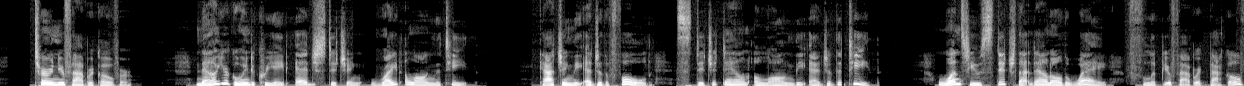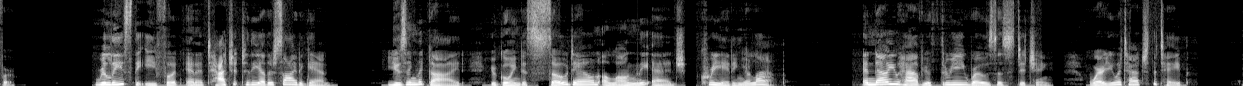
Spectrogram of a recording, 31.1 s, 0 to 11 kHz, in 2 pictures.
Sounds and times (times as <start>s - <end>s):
Speech: 0.4s - 1.6s, 2.5s - 5.9s, 6.8s - 10.9s, 11.7s - 15.7s, 16.8s - 19.8s, 20.4s - 25.4s, 26.4s - 30.4s.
